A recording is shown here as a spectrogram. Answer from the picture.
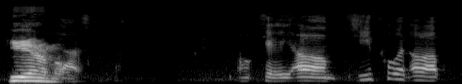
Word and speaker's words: Guillermo: Yeah, it's Guillermo.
